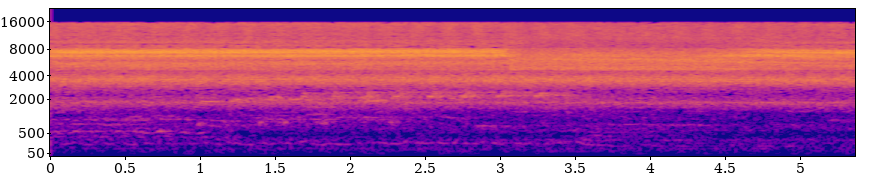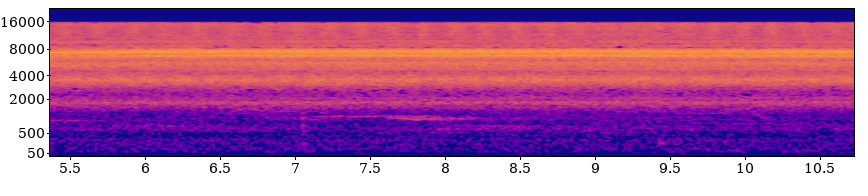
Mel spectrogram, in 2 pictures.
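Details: Steady high whirring of cicadas in summer, several layered buzzing tones holding without pause, one upper band shifting briefly around three seconds, faint lower tones drifting underneath.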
